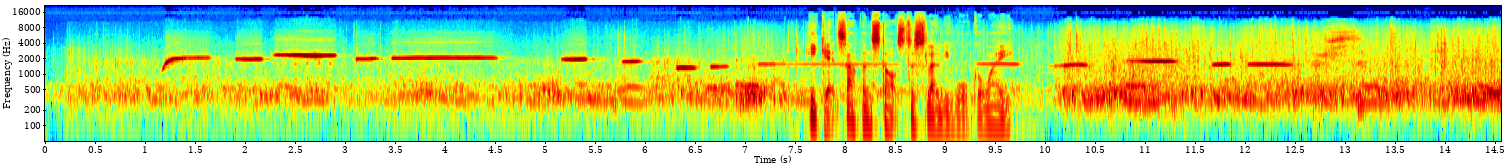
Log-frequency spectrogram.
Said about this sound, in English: turns round to see the frame filled with a flock of fluttering pigeons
